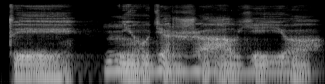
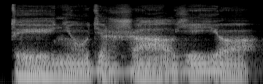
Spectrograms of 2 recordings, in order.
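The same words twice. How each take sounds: First: Very low, slow, whispered monster voice. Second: Very low, slow, whispered accusation; whispered monster. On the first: Monster whispering accusations to Conor, low and slow. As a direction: loom over the boy and breathe every word. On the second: Monster whispering accusation to Conor. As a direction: hiss the accusation. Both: A narrator's reading.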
